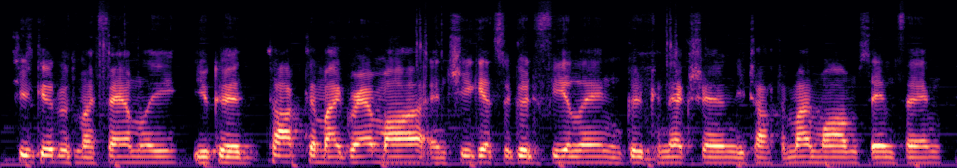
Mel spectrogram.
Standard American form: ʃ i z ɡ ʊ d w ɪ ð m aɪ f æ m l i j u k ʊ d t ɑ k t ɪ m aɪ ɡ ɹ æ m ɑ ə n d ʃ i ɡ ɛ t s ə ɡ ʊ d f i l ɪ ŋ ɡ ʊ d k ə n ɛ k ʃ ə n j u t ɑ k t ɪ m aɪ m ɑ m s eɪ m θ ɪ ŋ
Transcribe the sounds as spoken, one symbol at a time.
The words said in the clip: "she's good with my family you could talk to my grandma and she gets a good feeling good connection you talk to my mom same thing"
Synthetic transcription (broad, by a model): ʃ i z ɡ ʊ d w ɪ ð m aɪ f æ m l i j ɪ k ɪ d t ɑ k t ɪ m aɪ ɡ ɹ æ m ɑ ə n ʃ i ɡ ɛ t s ə ɡ ʊ d f i l ɪ ŋ ɡ ʊ d k ə n ɛ k ʃ ə n j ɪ t ɑ k t ɪ m aɪ m ɑ m s eɪ m θ ɪ ŋ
